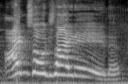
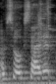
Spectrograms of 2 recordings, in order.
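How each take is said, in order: First: High, loud, drawn-out excitement; slow, loud, thrilled cry; excited squeal. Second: Said in the usual way. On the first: Real, not acted. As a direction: stretch it out, bursting with glee.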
